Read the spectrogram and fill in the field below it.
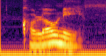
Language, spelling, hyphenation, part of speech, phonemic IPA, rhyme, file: Dutch, kolonie, ko‧lo‧nie, noun, /koːˈloː.ni/, -oːni, Nl-kolonie.ogg
- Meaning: colony, dependent human settlement, state or territory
